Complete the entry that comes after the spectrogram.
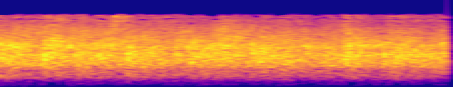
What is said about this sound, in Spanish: Démosle un aplauso fuerte al Señor. Es increíble.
